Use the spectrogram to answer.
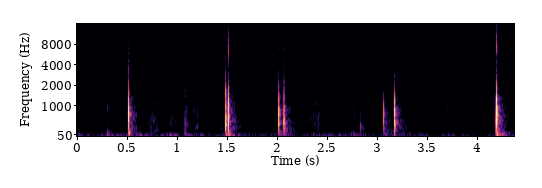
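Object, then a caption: Silicone pop-it fidget toy. An octagonal blue silicone push-pop fidget toy has its bubbles popped with fingertips. Seven short, soft pops sound at uneven intervals, some in quick pairs, each with a dull mid-pitched snap that dies away almost instantly. Faint small clicks fill the quiet between them.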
